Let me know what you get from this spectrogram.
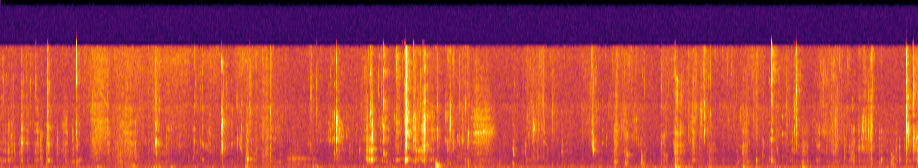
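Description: Faint chewing of rice and duck curry eaten by hand, with scattered short clicks.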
